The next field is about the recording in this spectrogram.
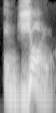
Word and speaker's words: enjoy: Enjoy. A ver. – Enjoy. – Yeah. Es casi una CH, tío. Like, shh, enjoy.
